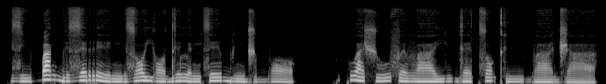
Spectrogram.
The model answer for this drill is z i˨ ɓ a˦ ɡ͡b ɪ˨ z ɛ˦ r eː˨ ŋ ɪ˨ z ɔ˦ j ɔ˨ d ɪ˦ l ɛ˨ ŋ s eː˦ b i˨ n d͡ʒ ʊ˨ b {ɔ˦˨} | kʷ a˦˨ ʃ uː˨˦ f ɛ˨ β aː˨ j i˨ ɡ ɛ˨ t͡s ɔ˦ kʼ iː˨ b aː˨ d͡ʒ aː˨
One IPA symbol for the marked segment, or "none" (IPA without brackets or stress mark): ɔ˦˨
